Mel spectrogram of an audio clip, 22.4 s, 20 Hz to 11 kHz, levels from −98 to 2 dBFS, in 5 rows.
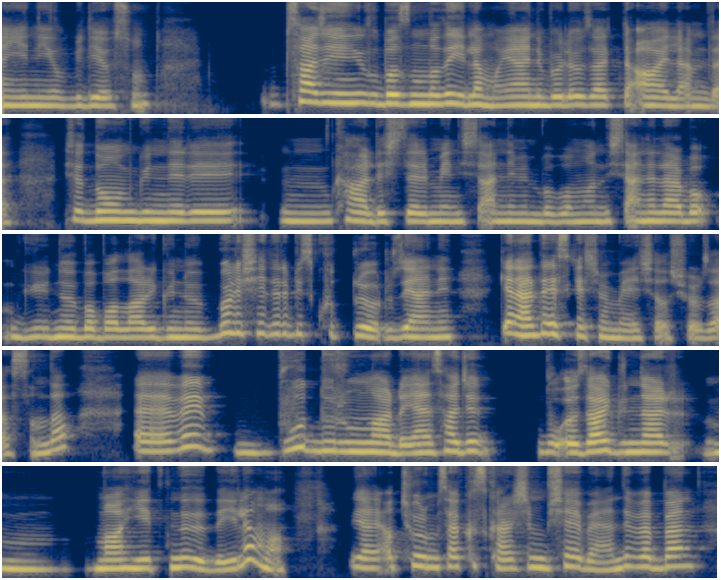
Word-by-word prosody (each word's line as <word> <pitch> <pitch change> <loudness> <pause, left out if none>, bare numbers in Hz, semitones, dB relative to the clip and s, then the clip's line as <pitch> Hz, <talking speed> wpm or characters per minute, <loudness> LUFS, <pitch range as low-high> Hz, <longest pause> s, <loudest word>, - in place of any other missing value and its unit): yeni 200 -1 +1
yıl 195 -1 -4
biliyorsun. 195 +3 -4 0.8
Sadece 280 -3 +3
yeni 255 -1 +4
yıl 245 -2 -1
bazında 235 -1 +5
değil 230 -3 +3
ama, 195 -3 -1
yani, 205 0 0
böyle 210 0 +1
özellikle 210 -1 -2
ailemde, 185 -3 -2 0.3
işte, 230 -3 -4
doğum 225 -1 +4
günleri, 215 +1 +1 0.2
ımm, 205 -1 -3
kardeşlerimin, 200 -2 -2
işte, 200 0 -7
annemin 200 -1 -2
babamın, 195 +1 -4
işte, 205 - -5
anneler 210 -1 0
ba 210 - -1
günü, 210 0 -1
babalar 200 -1 0
günü 200 +1 -1
böyle 300 +1 +1
şeyleri 280 -2 -4
biz 270 -1 -6
kutluyoruz, 220 -6 -2
yani. 205 -1 +1 0.3
Genelde 255 0 +5
es 280 -1 +2
geçmemeye 205 -7 -3
çalışıyoruz 185 0 -8
aslında, 210 - -4 0.4
eee, 250 +1 +1
ve 350 -6 +2
bu 220 +7 -2
durumlarda, 240 -4 +3
yani, 220 +2 +2
sadece 250 +1 0 0.3
bu 225 -1 +1
özel 240 +4 +7
günler 235 -1 +1
m 205 -2 -1 0.2
mahiyetinde 225 +3 +2
de 205 -4 +2
değil 195 +3 0
ama, - - -1 0.4
yani, 240 -2 -1
atıyorum 260 +1 -1
mesela 260 +2 +1
kız 285 0 -3
kardeşim 235 0 0
bir 220 - -3
şey 255 -1 0
beğendi 205 +7 -2
ve 260 -4 +1
ben, 275 +1 +2
215 Hz, 165 wpm, -22 LUFS, 200-245 Hz, 0.8 s, özel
